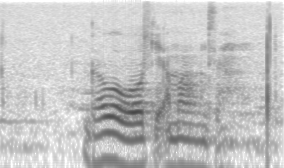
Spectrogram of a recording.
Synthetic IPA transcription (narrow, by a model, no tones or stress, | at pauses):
ŋɡʱawɔwɔkʼɛ̰ʔa̰maɦuːnd͡ɮʱa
